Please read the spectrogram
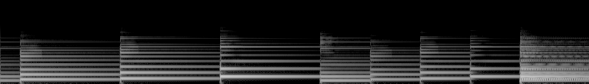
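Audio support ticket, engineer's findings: No audible faults found. Nothing to escalate.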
